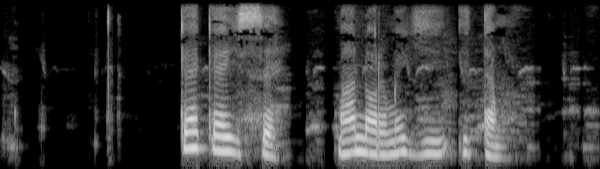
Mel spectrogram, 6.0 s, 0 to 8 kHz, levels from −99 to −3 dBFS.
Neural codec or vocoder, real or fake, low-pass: none; real; 7.2 kHz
